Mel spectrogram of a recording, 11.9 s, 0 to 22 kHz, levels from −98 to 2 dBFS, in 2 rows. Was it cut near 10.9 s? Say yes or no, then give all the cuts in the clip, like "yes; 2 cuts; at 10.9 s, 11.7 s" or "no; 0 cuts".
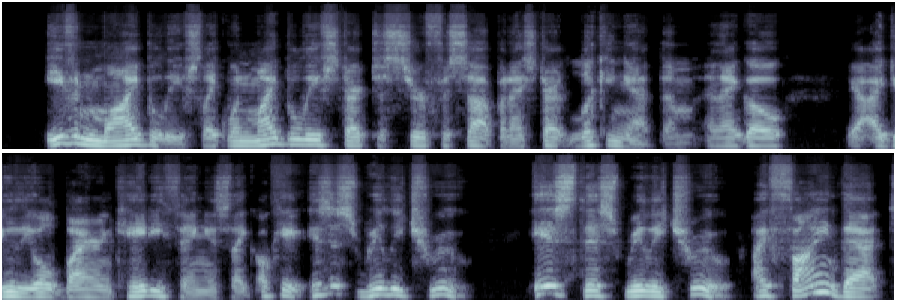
yes; 1 cut; at 10.9 s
